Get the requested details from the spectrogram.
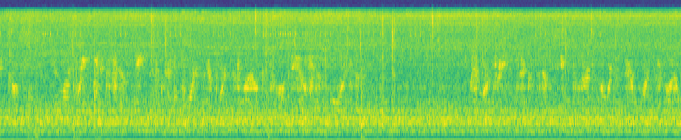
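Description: A jet engine roars steadily through a small loudspeaker.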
